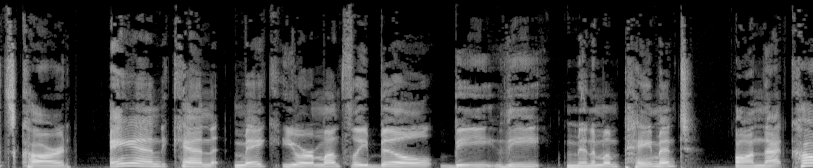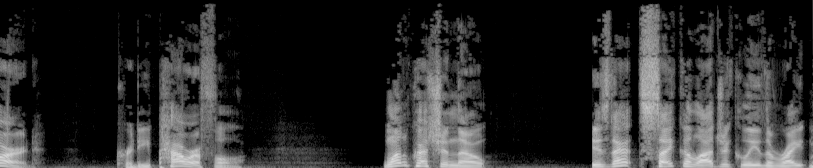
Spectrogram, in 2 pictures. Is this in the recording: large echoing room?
no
